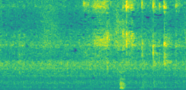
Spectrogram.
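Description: Near silence with faint pencil scratching on paper, and one brief squeak about one and a half seconds in.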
